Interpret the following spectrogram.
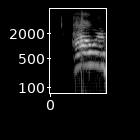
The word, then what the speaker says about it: hour: a little bit tricky hour begins with a consonant sound but because the H is silent you would base the article off the sound which is the vowel sound that is after hour so does this make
